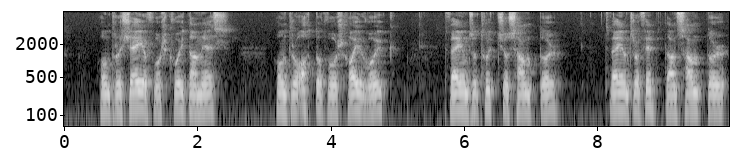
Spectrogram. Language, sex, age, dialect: Faroese, male, 61+, Norðurstreymoy/Eysturoy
